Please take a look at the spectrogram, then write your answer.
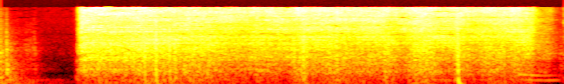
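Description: A Vapodil dry steam cleaner blasts a loud, steady hiss while cleaning dust out of a tumble dryer. The hiss starts abruptly and continues close and unbroken for a few seconds, with no talking.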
